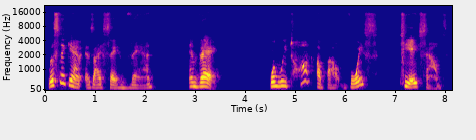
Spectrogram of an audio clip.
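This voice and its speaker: Female pronunciation coach: unhurried, lively intonation, slightly husky, with exaggerated, deliberate articulation for drills. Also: fairly low pitch. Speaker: pronunciation teacher. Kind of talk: instructional pronunciation lesson.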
